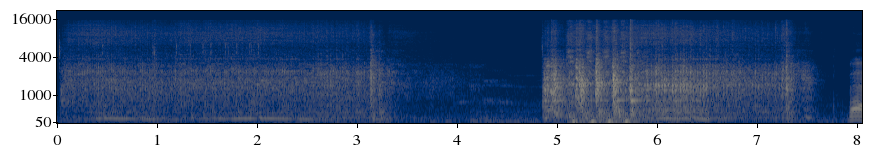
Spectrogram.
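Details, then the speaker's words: Free old Kawasaki KZ750 motorcycle: starter cranks in uneven bursts, keeps kicking out (suspected bad starter clutch gear), engine never catches despite carb cleaner; no spark seen, owner suspects old ignition points. "do not see any spark"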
